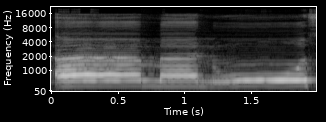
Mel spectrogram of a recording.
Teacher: Kemudian pada kata amanu terdapat harokat dhammah bertemu waw sukun, ini dinamakan mad tabi'i, maka harus dibaca panjang selama 2 harokat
